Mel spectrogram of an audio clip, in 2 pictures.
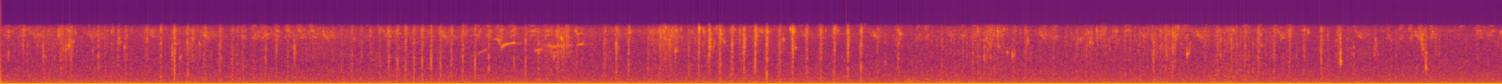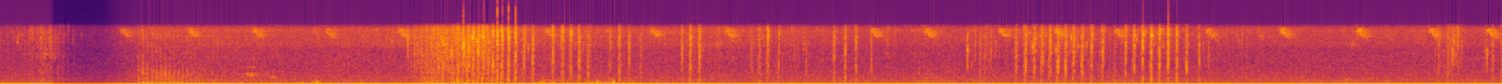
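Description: Common blackbird bathing in a shallow stone birdbath, splashing and fluttering its wings in the water over a steady background hiss. About halfway the sound briefly drops away, and house sparrows take over, splashing and flapping at the bath in short flurries.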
